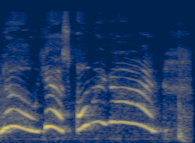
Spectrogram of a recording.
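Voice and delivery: high, excited mock yell; mock screaming. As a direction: squeal at the TV. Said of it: "I was, like, screaming".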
